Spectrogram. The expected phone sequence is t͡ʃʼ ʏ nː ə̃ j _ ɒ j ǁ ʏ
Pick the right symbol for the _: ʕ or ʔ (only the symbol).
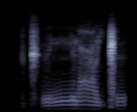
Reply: ʕ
